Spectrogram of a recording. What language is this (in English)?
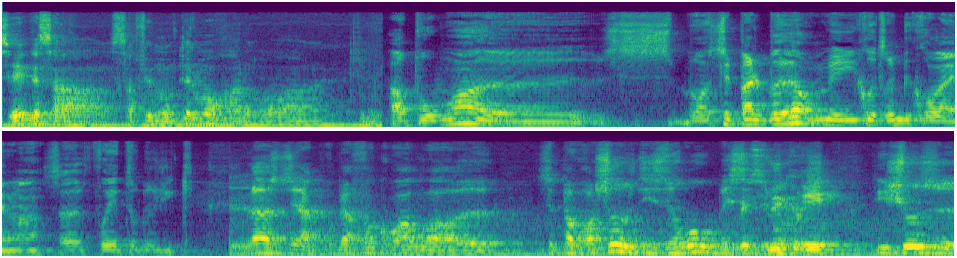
French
